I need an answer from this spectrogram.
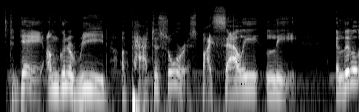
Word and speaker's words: Apatosaurus: How to say it. Apatosaurus.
